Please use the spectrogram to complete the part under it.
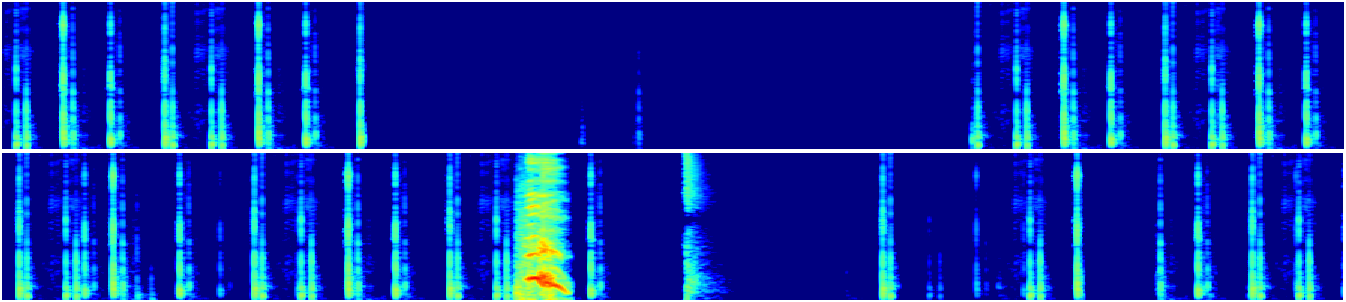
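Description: Quick, light footsteps patter on the ground.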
